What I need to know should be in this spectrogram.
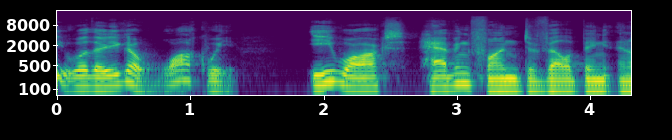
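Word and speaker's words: Wokwi: going to have is how do you pronounce this thing what what is the what's the deal with the name well here's the deal the developers were Ewoks you take off the E you got walks so that's walk and then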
